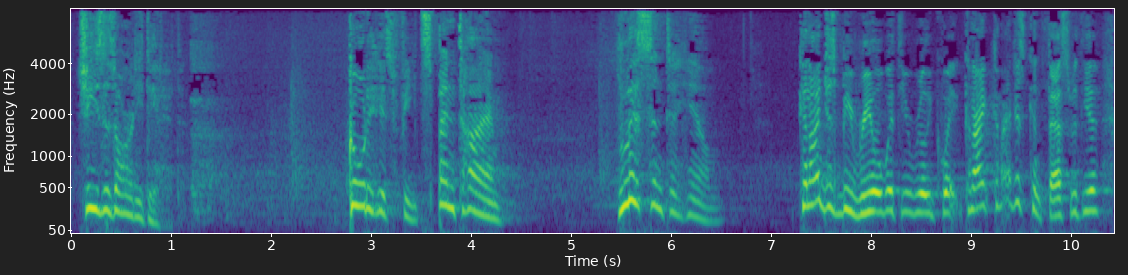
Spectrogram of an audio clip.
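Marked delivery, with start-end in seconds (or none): none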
